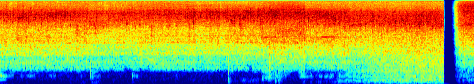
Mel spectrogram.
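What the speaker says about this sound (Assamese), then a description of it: "এতিয়া মই মাছকেইপিচ ভালদৰে ভাজি ল'ম" Pieces of aari fish fry in hot oil, giving a loud, continuous close-up sizzle with crackling spatter that cuts out abruptly near the end.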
